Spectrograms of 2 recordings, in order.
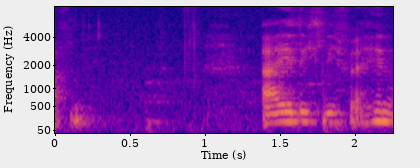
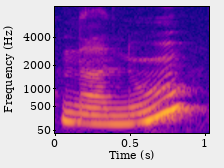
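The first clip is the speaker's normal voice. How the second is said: mock surprise; 3 semitones lower, 6 dB louder than usual. Playful repeating game with child.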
